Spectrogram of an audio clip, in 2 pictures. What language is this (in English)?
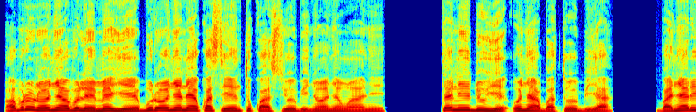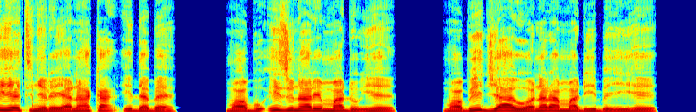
Igbo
